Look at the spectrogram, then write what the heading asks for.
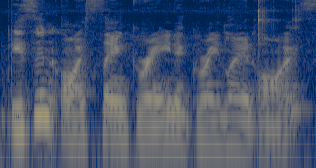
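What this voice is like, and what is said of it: Exaggerated broad Australian accent. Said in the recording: “the most Aussie accent I possibly can”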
